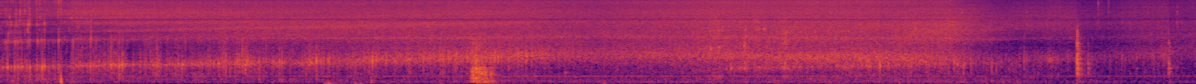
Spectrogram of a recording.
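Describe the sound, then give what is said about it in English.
Liquid pours steadily into cups that are not big enough for it, a continuous bubbling, gurgling wash of sound with a few sharp clinks, softening toward the end. No one speaks. “Let's get the sound of it pouring in.”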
